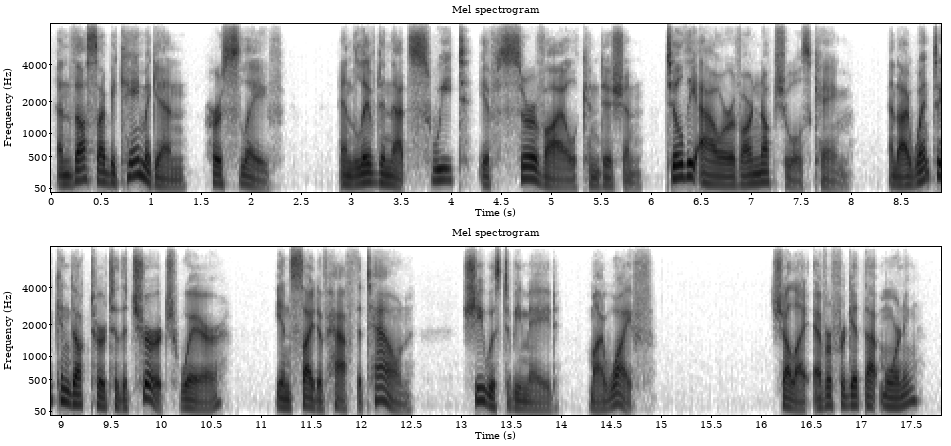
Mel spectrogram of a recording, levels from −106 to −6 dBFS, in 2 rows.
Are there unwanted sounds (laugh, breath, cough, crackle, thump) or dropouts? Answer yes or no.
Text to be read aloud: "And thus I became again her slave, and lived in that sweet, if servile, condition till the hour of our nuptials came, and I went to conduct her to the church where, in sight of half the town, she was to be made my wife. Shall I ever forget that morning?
no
